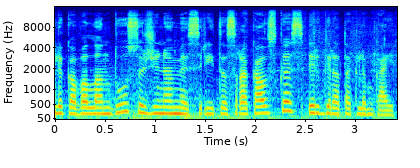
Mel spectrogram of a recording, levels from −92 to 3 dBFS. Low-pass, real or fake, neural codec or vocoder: 14.4 kHz; real; none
